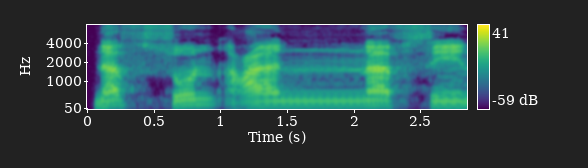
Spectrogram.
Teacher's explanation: تنوین کے بعد عین ہے، حروف حلقی ہے تو تنوین پر غنہ نہیں کریں گے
